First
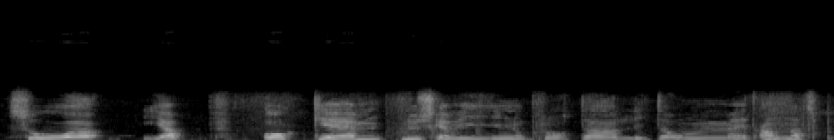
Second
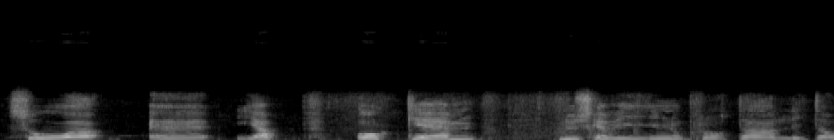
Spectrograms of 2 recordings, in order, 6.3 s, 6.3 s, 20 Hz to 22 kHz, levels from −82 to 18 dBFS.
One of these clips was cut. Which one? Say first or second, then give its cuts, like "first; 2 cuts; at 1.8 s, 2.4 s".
first; 2 cuts; at 1.0 s, 2.9 s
